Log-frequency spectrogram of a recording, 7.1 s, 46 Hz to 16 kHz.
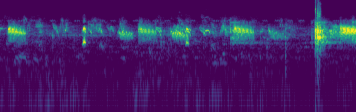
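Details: Osprey at a nest at Dunrovin Ranch with fish, 3 June 2018, around 5 PM: a run of soft, high whistled chirps in quick, irregular bursts, ending with one sharp louder note and a brighter squeal.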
